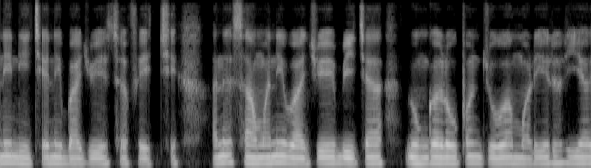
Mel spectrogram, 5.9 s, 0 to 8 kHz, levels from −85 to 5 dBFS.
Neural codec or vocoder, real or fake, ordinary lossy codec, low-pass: codec, 16 kHz, 0.9 kbps, LongCat-Audio-Codec; fake; none; none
